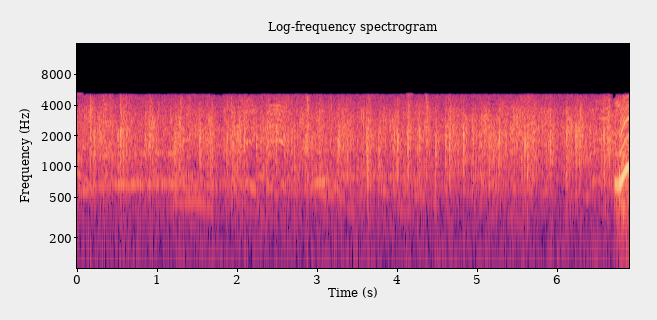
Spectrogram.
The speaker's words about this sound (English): Shout for the victory! Victory's not elusive! Clap your hand for the victory!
